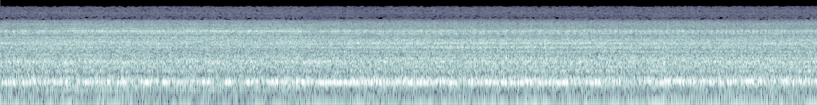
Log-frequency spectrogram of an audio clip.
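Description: Electric food processor running steadily, its blade grinding raw mutton mince with onion, tomato, garlic and spices into a thick kofta paste. A loud, even motor whir with a low hum under it.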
